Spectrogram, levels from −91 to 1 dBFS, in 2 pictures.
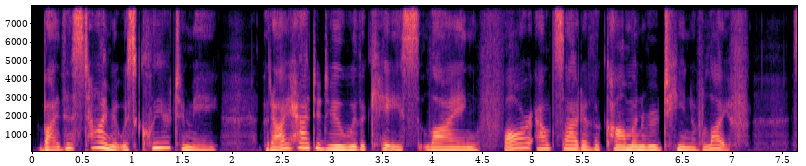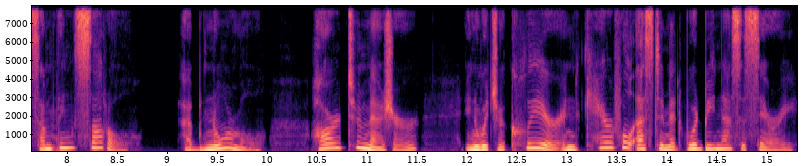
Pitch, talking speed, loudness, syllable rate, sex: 210 Hz, 160 wpm, -19 LUFS, 4.9 syllables/s, female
